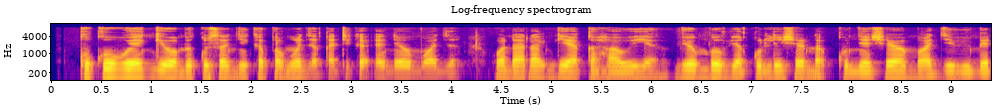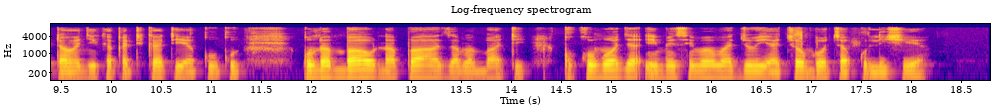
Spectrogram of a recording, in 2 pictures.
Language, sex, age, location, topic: Swahili, male, 18-24, Nairobi, agriculture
